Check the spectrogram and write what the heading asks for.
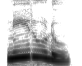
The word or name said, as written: ನೀರುಡು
